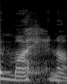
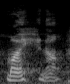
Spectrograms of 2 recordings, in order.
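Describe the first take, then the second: First: مای هنا with the syllables split as مای هِنا; the wrong way, مای هِنا; wrong form. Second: The right way, مای هنا run together; right form. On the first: (مای هِنا، تلفظ غلط) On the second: (مای هنا، تلفظ درست) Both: Shown as a demonstration. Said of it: "مای هنا نه".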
